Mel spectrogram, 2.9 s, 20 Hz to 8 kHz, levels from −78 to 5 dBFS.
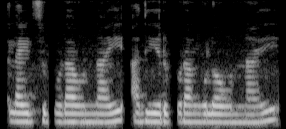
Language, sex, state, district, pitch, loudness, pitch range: Telugu, male, Telangana, Hyderabad, 195 Hz, -17 LUFS, 190-200 Hz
